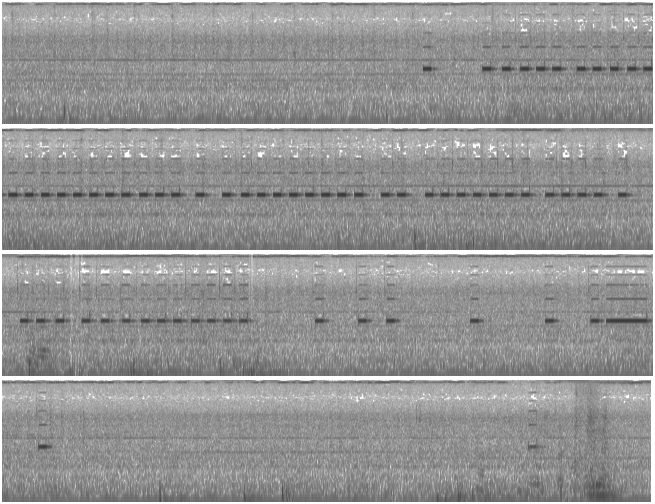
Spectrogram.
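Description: Ricoh MP C copier's control panel beeping as its touchscreen keys are pressed repeatedly: a fast run of short, high beeps, about four a second, lasting some thirteen seconds. Then come scattered single beeps, one of them longer.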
